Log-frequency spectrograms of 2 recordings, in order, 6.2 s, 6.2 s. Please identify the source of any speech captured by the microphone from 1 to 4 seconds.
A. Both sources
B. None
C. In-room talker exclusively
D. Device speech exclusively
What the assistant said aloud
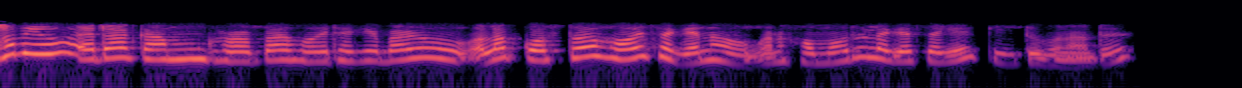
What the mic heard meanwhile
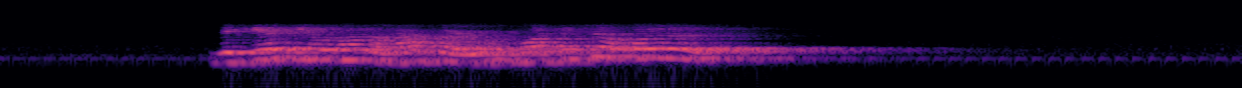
C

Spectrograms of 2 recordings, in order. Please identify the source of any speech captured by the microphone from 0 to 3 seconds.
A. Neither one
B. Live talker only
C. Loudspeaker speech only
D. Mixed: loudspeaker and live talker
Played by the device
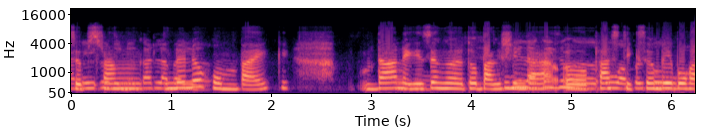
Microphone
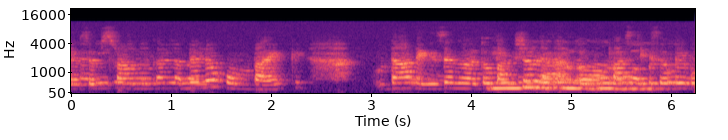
C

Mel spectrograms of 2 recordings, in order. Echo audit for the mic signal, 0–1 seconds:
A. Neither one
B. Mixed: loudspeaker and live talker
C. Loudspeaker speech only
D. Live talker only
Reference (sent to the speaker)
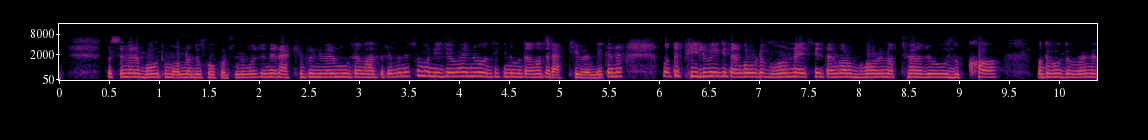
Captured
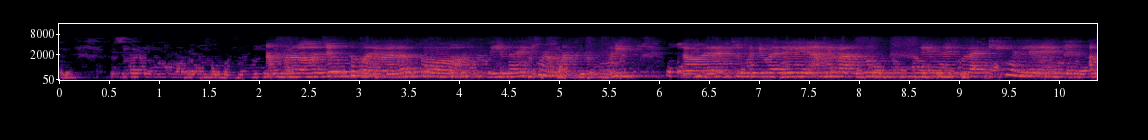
C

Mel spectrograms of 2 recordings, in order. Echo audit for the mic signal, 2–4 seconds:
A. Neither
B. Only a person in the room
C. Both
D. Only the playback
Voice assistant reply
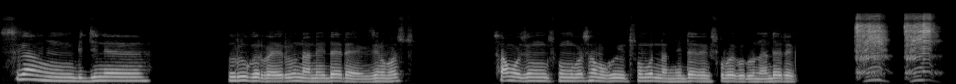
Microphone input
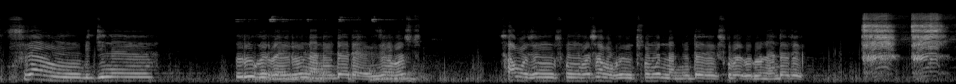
C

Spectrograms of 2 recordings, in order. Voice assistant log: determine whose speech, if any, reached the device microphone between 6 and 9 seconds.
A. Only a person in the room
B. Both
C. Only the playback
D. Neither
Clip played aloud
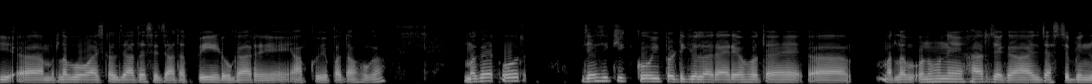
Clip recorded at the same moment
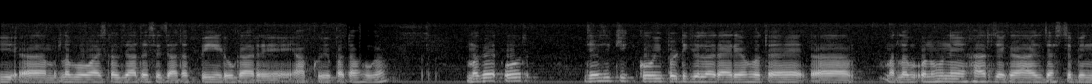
C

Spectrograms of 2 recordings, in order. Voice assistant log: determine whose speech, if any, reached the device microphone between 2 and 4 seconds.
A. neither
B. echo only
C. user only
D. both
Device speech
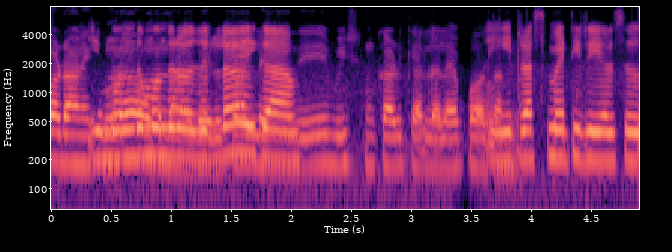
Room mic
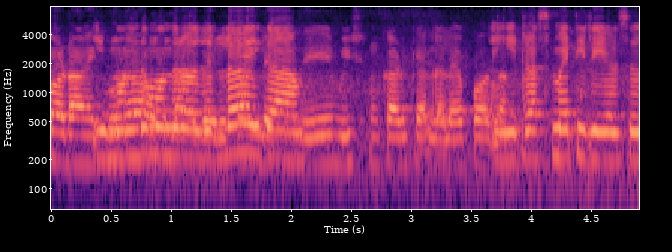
B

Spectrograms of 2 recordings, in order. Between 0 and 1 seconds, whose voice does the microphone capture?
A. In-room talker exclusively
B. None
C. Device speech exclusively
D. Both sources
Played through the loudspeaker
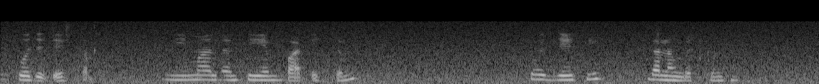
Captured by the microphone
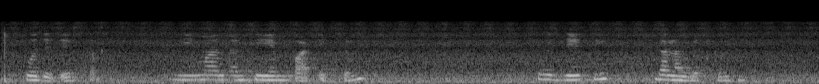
C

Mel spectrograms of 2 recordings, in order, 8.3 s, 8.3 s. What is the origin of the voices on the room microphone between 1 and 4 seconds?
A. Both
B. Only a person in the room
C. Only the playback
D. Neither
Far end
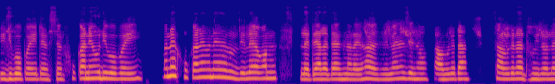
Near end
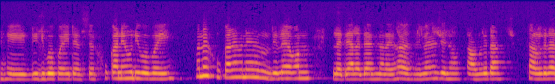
C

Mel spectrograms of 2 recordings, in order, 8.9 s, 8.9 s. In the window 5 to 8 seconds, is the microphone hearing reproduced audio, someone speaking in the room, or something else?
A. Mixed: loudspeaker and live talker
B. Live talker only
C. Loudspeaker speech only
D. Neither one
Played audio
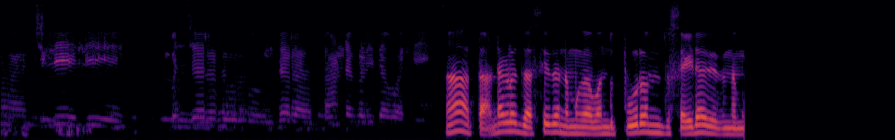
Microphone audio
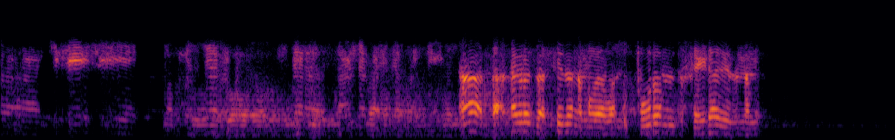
A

